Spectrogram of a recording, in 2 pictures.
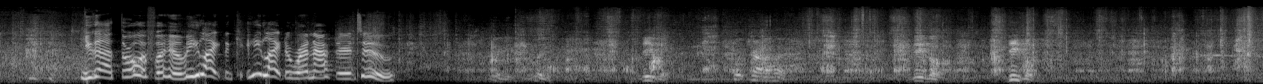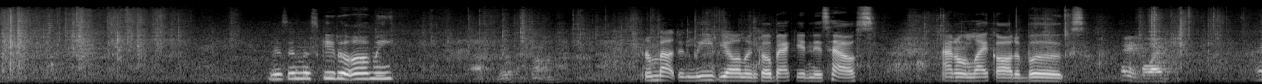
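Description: A dog barks and whines.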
